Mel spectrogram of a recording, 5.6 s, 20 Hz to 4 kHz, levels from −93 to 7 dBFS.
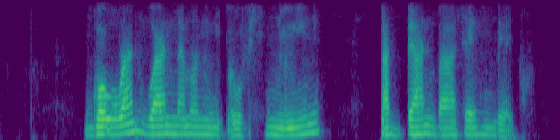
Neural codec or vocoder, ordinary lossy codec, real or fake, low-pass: codec, 24 kHz, 1.5 kbps, HILCodec; Opus, 32 kbps; fake; 3.6 kHz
